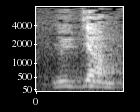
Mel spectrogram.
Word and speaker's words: людям: Людям, правильно же ударение слова? Людям. Людям.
